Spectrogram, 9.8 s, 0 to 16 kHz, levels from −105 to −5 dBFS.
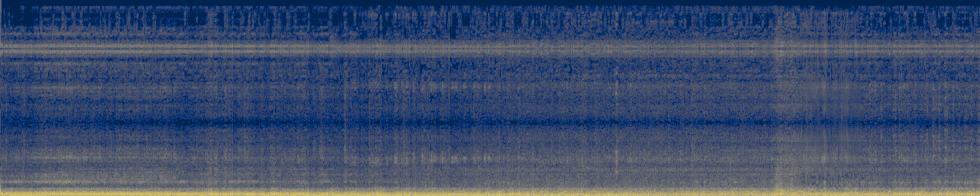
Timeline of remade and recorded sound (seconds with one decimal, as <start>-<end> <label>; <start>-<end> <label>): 0.0-8.0 recorded; 8.0-8.6 remade; 8.6-9.8 recorded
